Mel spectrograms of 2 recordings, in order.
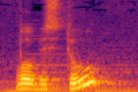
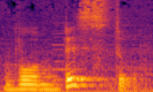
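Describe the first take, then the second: First: The stress does not fall on bist. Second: The stress falls on the verb bist. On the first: "sometimes you can ask" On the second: "the rule of thumb is that we stress the verb"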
